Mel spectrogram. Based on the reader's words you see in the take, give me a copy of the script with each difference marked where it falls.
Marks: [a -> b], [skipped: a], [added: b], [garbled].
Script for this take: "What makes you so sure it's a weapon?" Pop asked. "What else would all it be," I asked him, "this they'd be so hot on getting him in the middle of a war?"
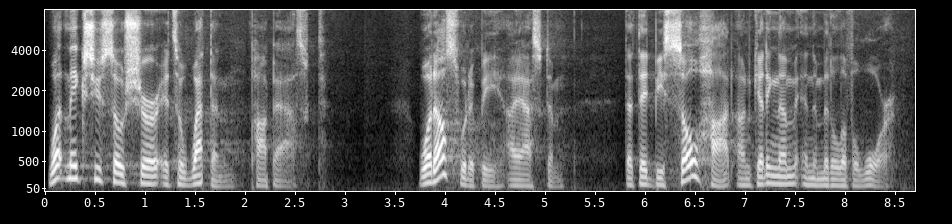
"What makes you so sure it's a weapon?" Pop asked. "What else would [skipped: all] it be," I asked him, ["this -> that] they'd be so hot on getting [him -> them] in the middle of a war?"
